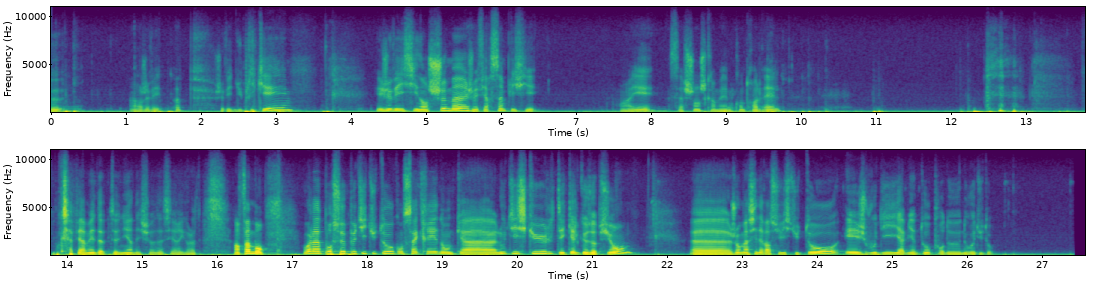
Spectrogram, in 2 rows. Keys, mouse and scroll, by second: 0.1 click, 0.2 space, 0.8 F1, 1.2 click, 1.5 ctrl+z, 2.1 ctrl+click, 2.5-3.8 ctrl+drag, 2.7 space, 4.8-6.6 drag, 9.7 shift+l, 13.0 ctrl+z, 17.8 ctrl+z, 18.1 ctrl+middle click, 19.4 KP_Subtract, 22.0-23.5 drag, 23.6 middle click, 25.3 middle click, 26.6 click, 27.5 click.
